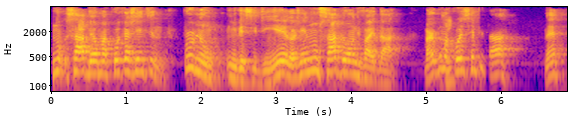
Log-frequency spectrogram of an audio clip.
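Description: His pitch is high. The man talks at a fairly quick pace. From Rio Claro, Brazil. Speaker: singer and musician. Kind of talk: casual chat.

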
